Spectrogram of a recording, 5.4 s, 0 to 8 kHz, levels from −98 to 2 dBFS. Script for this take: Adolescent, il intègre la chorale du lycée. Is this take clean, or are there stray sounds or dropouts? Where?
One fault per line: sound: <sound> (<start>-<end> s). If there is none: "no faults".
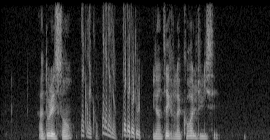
sound: chirp (1.6-2.9 s)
